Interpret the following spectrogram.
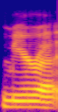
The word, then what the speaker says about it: Myra: And I um I'm actually the fifth Mera in my family and it's a family name and it's spelled unusually. It's m y r a but the y is pronounced like a double e.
